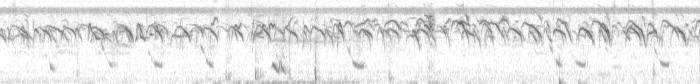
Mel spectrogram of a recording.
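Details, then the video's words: Baby grey francolins peeping nonstop: many rapid, high, thin downslurred cheeps from several chicks overlapping densely, with occasional lower chirps and light knocks, over a steady faint high-pitched hum. "Grey francolin baby | Teetar chicks"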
